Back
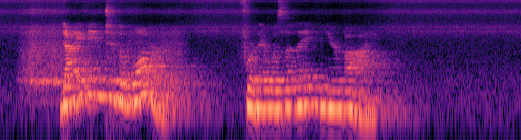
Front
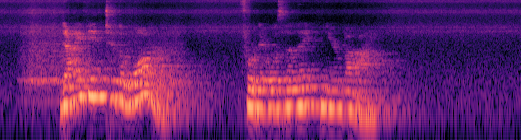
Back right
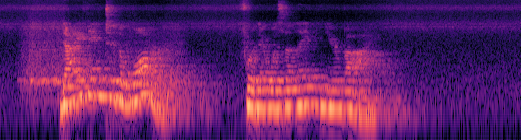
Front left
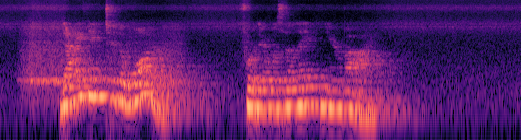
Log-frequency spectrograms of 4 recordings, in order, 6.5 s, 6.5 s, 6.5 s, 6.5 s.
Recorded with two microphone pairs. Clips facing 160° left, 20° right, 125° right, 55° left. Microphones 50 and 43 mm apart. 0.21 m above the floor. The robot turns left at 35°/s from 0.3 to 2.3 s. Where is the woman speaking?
135° right, 1.3 m; by 4.7 s 170° left, 1.3 m.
